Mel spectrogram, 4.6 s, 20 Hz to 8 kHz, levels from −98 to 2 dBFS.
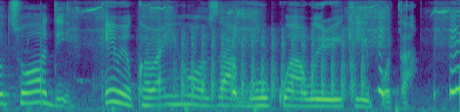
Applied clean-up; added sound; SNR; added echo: none; Gunshot, gunfire + Dog; 4 dB; none.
